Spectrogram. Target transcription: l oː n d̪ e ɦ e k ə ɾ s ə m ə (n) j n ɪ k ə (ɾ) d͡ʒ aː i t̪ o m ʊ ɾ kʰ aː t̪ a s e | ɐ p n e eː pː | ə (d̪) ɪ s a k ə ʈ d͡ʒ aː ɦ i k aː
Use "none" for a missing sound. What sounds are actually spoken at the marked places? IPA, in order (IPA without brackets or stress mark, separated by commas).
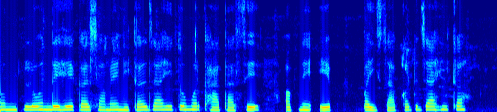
none, l, none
